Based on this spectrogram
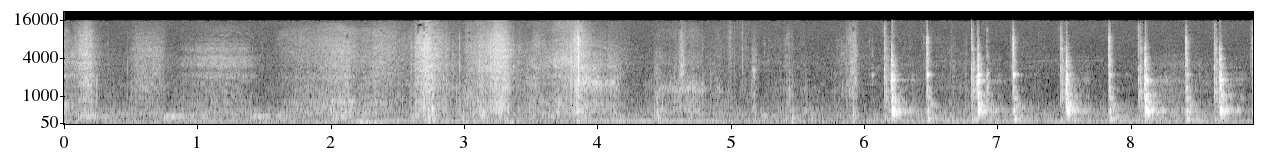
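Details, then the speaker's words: JLG 4x4 diesel man-lift after adding 15 gallons hydraulic fluid: uneven light sharp clicks over faint pump hum, platform-rotate solenoid cycling in and out; platform started moving once air purged from hydraulics. "yeah I can hear the solenoid kicking in and out for the platform rotate"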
